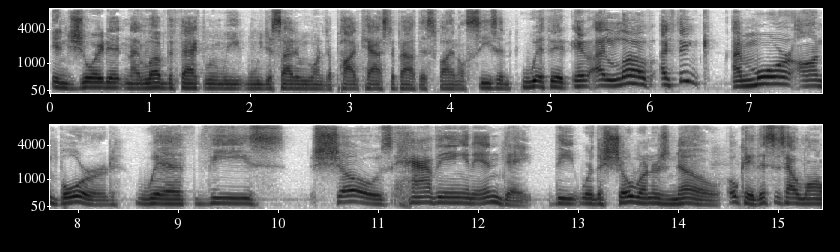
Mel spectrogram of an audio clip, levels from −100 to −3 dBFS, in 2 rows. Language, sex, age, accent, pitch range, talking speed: English, male, 30-49, American, 110-135 Hz, 185 wpm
